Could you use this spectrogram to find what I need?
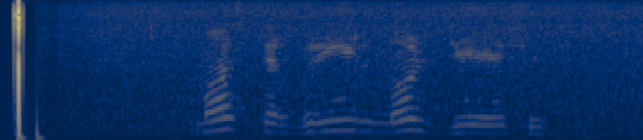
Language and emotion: Russian, neutral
